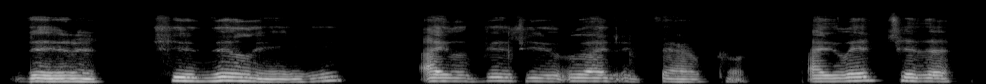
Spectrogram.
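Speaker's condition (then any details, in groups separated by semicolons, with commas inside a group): Dystonia; symptoms constant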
